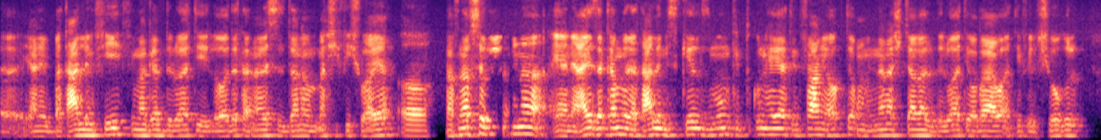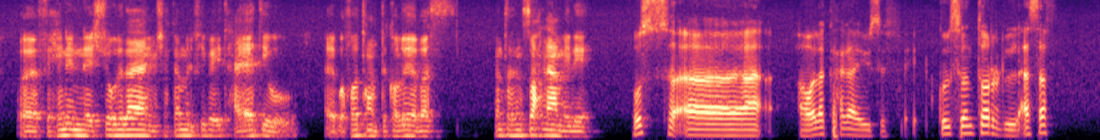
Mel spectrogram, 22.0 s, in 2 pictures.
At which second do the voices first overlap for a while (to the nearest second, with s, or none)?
none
